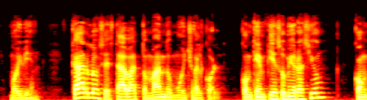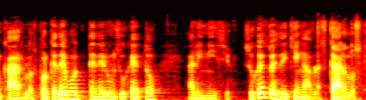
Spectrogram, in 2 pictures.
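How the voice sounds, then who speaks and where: In a live-streamed English grammar lesson, a man with a somewhat low voice keeps quizzing his viewers and repeating their answers back to them.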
